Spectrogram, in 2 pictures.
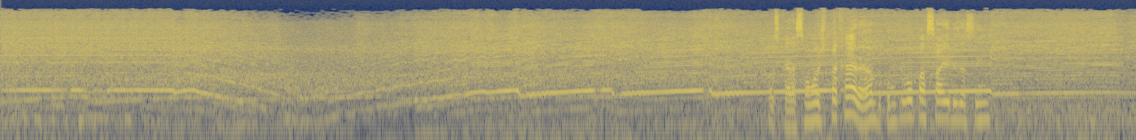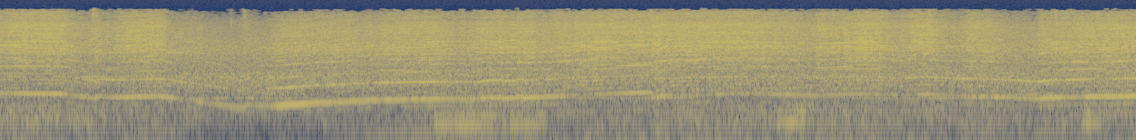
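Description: A racing car engine whines, rising and falling in pitch as the car speeds up and slows down.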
